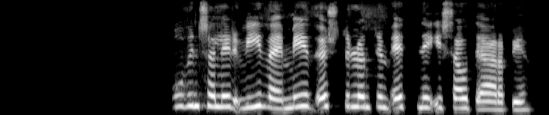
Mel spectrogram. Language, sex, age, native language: Icelandic, female, 40-49, Icelandic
